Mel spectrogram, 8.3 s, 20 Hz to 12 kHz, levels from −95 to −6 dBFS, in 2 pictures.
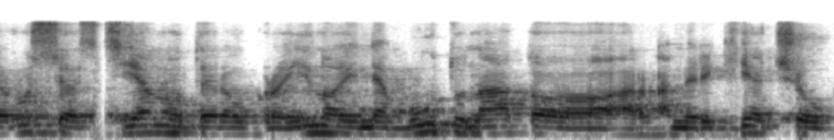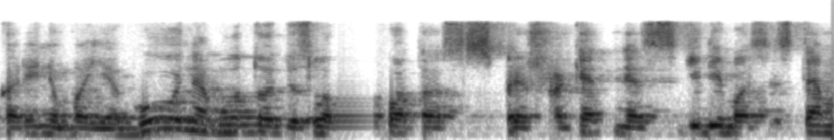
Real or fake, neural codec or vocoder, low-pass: real; none; 7.2 kHz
